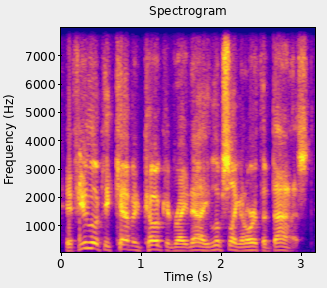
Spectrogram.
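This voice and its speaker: A man's voice: mid-range voice, fast talker, a bit bright, lo-fi sound. A man hosting a podcast, telling jokey team stories in casual chat, with lots of "hey" and restarts. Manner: joking storyteller, many restarts and "hey".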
